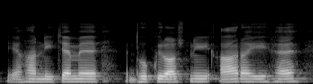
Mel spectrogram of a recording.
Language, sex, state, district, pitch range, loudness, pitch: Hindi, male, Jharkhand, Garhwa, 125-130 Hz, -18 LUFS, 130 Hz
